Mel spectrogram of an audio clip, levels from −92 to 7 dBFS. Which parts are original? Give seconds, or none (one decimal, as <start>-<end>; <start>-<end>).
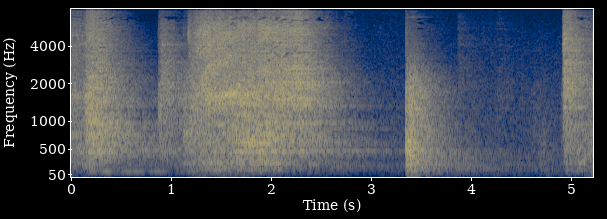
0.0-0.9; 1.9-5.2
